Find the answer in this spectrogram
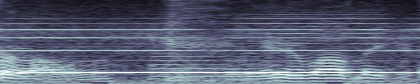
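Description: An amplified electric guitar holds one steady, unwavering note. A brief voice sounds over it about a second and a half in.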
